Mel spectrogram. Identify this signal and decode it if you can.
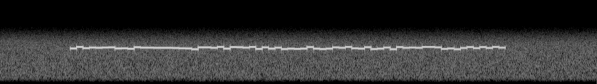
Multi-tone FSK (Olivia or MFSK type), about 250 Hz wide, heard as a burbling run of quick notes, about 15.625 baud.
